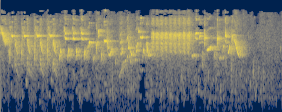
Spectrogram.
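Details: Pintagol, a hybrid bred from a goldfinch and a canary, singing a rapid, high-pitched twittering song of buzzy trills and thin whistled notes that runs unbroken for about three and a half seconds, then falls silent.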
